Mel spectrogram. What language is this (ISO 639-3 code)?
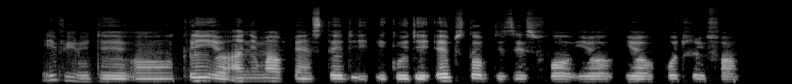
pcm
